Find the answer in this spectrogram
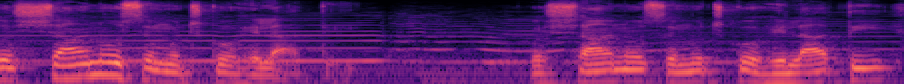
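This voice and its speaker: A man is speaking. Music plays in the background. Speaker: poetry reciter. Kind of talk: poetry reading.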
